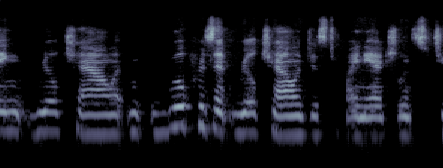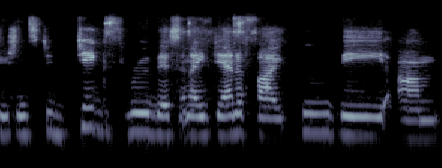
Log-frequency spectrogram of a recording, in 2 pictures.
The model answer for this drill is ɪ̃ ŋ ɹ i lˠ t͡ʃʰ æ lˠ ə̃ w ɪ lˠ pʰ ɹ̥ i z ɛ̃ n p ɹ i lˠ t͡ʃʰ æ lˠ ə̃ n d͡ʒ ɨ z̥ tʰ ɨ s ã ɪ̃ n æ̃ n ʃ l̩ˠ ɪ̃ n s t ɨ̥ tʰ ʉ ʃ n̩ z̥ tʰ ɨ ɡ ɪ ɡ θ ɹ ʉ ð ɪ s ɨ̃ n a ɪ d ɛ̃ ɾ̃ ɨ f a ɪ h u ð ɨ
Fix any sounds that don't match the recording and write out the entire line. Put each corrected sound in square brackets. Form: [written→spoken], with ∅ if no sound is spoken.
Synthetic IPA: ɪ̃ ŋ ɹ i lˠ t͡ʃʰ æ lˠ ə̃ w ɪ lˠ pʰ ɹ̥ i z ɛ̃ n [p→ʔ] ɹ i lˠ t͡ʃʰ æ lˠ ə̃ n d͡ʒ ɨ z̥ tʰ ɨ [s→f] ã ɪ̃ n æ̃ n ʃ l̩ˠ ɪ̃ n s t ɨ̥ tʰ ʉ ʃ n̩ z̥ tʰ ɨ [ɡ→d] ɪ ɡ θ ɹ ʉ ð ɪ s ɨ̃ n a ɪ d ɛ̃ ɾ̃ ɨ f a ɪ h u ð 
